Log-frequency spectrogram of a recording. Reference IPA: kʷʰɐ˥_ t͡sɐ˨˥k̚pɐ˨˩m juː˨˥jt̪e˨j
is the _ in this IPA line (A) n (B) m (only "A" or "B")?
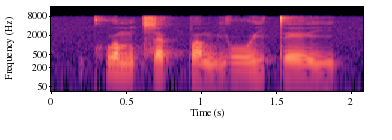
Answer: B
